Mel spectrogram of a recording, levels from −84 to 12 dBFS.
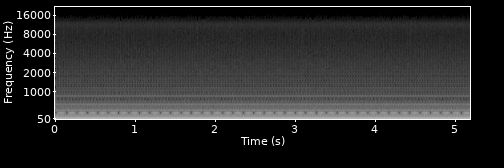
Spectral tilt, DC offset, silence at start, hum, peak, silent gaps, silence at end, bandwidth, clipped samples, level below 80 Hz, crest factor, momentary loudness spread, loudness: -7.5 dB/octave; under 0.1%; 0 s; 50 Hz at -20 dBFS; -12 dBFS; none; 0 s; 13 kHz; under 0.1%; -20 dBFS; 8 dB; 0 LU; -23 LUFS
